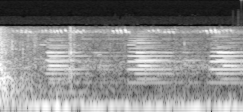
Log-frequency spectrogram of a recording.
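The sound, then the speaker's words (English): A train horn blares in sustained, layered tones over the heavy low rumble of a passing train, loud, with no talking. “That's the sound! The train that killed Johnny Flowers!”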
